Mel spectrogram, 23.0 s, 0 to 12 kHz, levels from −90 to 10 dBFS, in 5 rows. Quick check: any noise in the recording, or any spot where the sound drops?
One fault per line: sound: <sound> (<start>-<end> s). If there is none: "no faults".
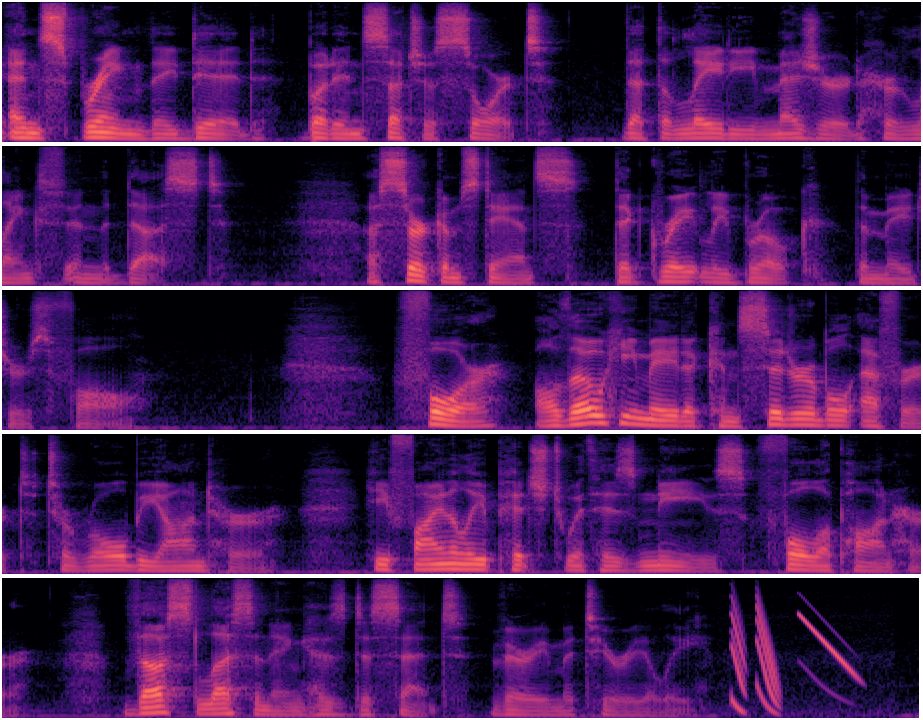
sound: chirp (22.0-22.7 s)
